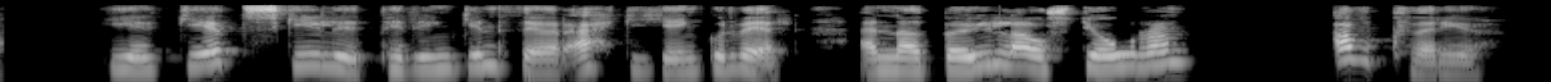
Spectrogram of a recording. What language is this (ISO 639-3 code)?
isl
